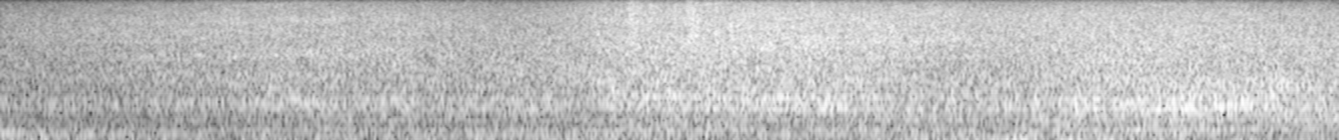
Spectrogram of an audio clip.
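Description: Street traffic noise: a steady hiss of passing vehicles, swelling a little from about three seconds in.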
